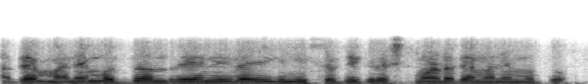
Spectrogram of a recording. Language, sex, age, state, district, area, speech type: Kannada, male, 30-45, Karnataka, Mandya, rural, conversation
